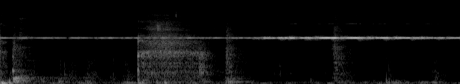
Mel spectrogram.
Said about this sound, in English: Marnie set off the smoke alarm.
